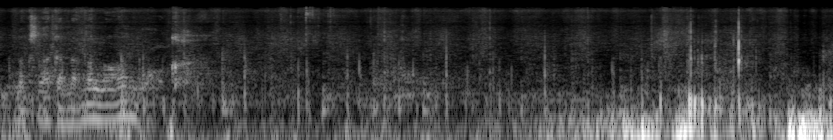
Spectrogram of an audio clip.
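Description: Footsteps thud softly on carpet.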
